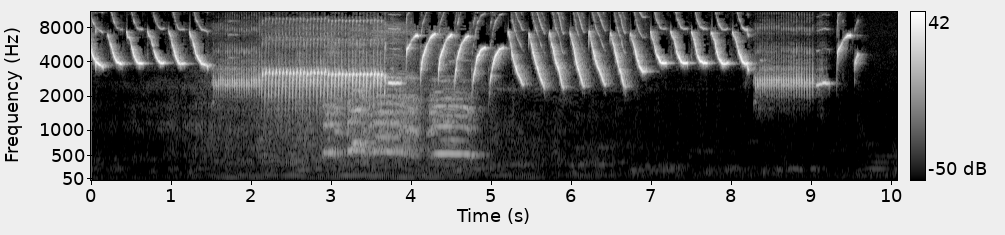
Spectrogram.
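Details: White canary singing a varied phrase: quick descending whistles, a sustained buzzy trill, more bright falling notes repeated about four per second, and a short trill again at the end.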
